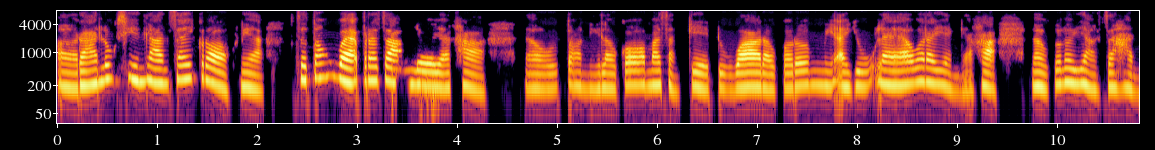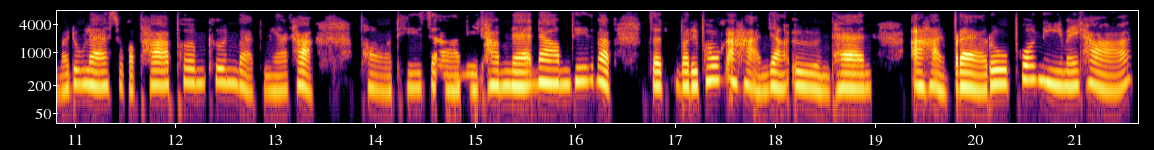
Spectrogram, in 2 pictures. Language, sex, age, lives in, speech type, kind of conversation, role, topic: Thai, female, 35-39, Thailand, conversation, advice, user, ฉันควรเริ่มลดการบริโภคอาหารแปรรูปอย่างไร?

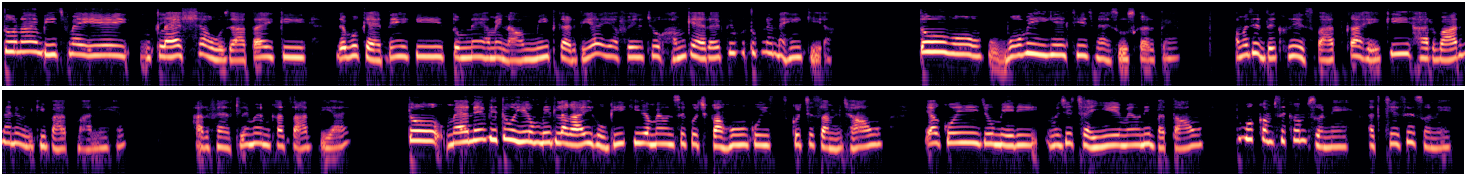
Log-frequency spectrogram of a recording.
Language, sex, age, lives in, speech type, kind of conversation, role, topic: Hindi, female, 20-24, India, conversation, advice, user, मैं टूटे रिश्ते और खोई हुई उम्मीदों का शोक कैसे संभालूँ?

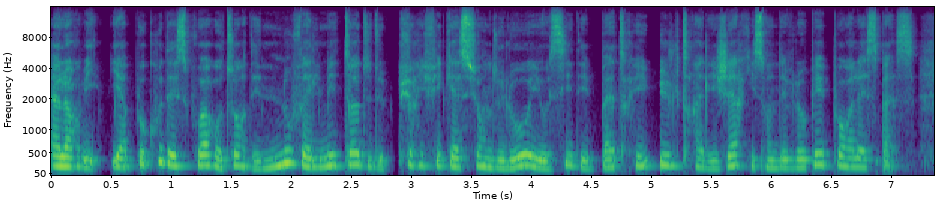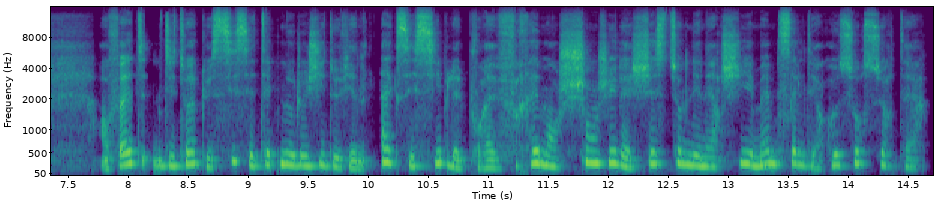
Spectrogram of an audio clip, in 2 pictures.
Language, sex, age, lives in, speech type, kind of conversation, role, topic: French, female, 30-34, France, read, expert-assistant, expert, Beaucoup pensent que l’espace est totalement vide. Est-ce une réalité ou un mythe ?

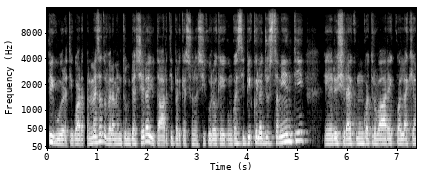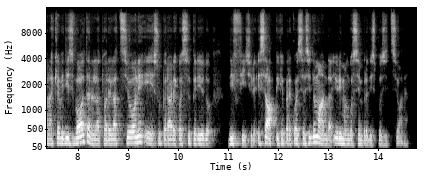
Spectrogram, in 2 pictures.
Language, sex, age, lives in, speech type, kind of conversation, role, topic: Italian, male, 25-29, Italy, conversation, advice, advisor, Come posso affrontare la gelosia che sta rovinando la mia relazione?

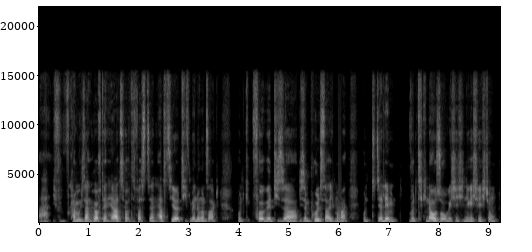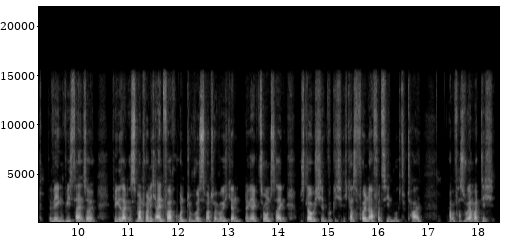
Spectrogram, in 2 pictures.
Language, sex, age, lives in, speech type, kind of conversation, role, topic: German, male, 18-19, Germany, conversation, advice, advisor, Wie kann ich mit dem Druck aus Familie und Umfeld umgehen, wenn bestimmte Rollen von mir erwartet werden?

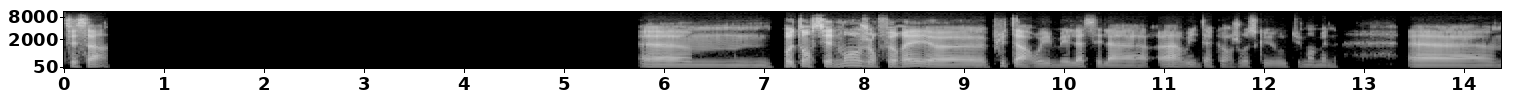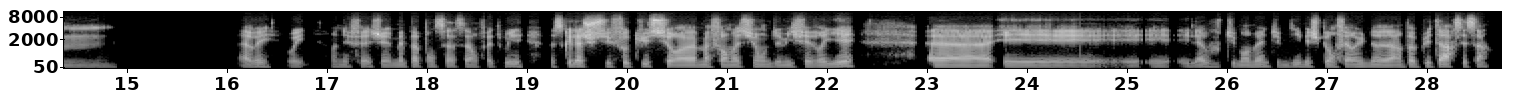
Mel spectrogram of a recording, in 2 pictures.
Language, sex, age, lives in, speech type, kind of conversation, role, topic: French, male, 50-54, France, conversation, advice, user, Comment puis-je organiser mes idées sans perdre ma créativité quand je me sens submergé ?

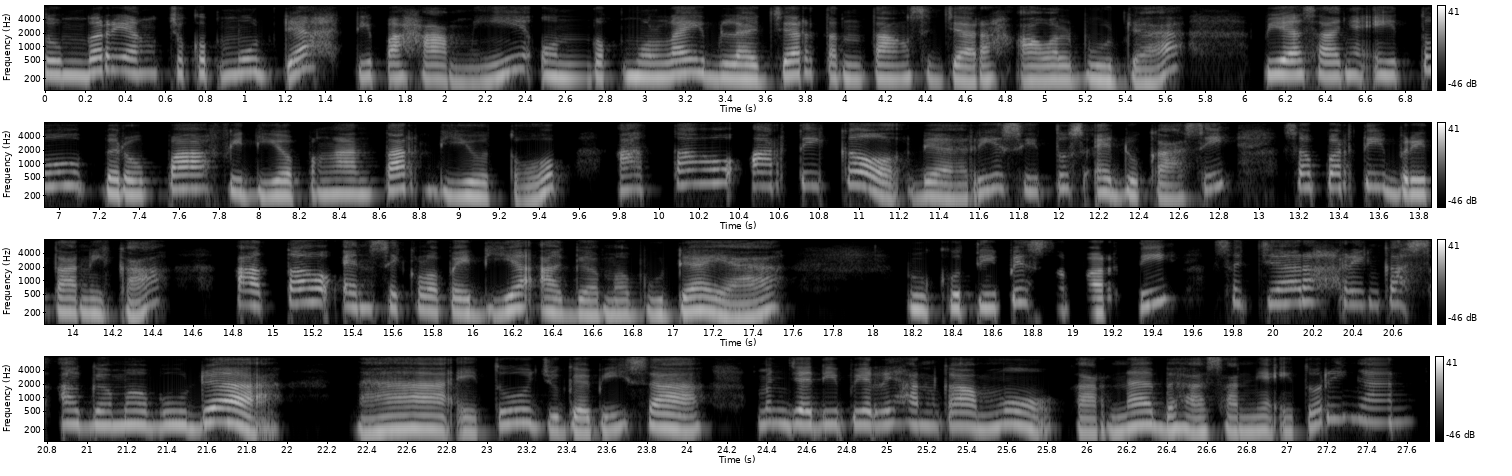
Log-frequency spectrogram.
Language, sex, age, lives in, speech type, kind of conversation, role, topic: Indonesian, female, 20-24, Indonesia, read, expert-assistant, expert, Bagaimana cara efektif belajar sejarah agama-agama besar tanpa kebingungan?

